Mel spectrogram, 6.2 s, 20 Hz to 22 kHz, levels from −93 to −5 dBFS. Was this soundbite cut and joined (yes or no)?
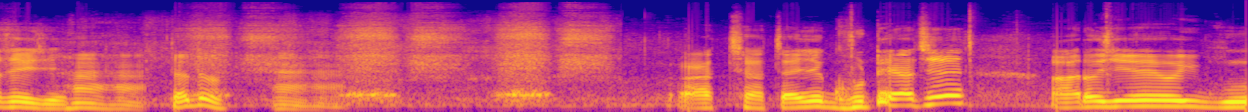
yes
